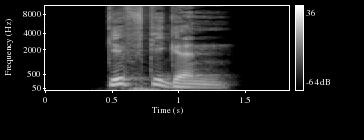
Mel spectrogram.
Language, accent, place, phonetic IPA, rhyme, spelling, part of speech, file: German, Germany, Berlin, [ˈɡɪftɪɡn̩], -ɪftɪɡn̩, giftigen, adjective, De-giftigen.ogg
- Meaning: inflection of giftig: 1. strong genitive masculine/neuter singular 2. weak/mixed genitive/dative all-gender singular 3. strong/weak/mixed accusative masculine singular 4. strong dative plural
